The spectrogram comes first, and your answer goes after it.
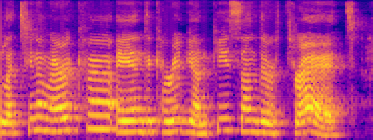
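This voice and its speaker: With audible room echo, a woman with a high pitch speaks at a fairly slow pace and lively intonation. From Brazil. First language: Portuguese (speaking Spanish). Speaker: webinar moderator. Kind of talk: formal webinar moderation. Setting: video call.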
